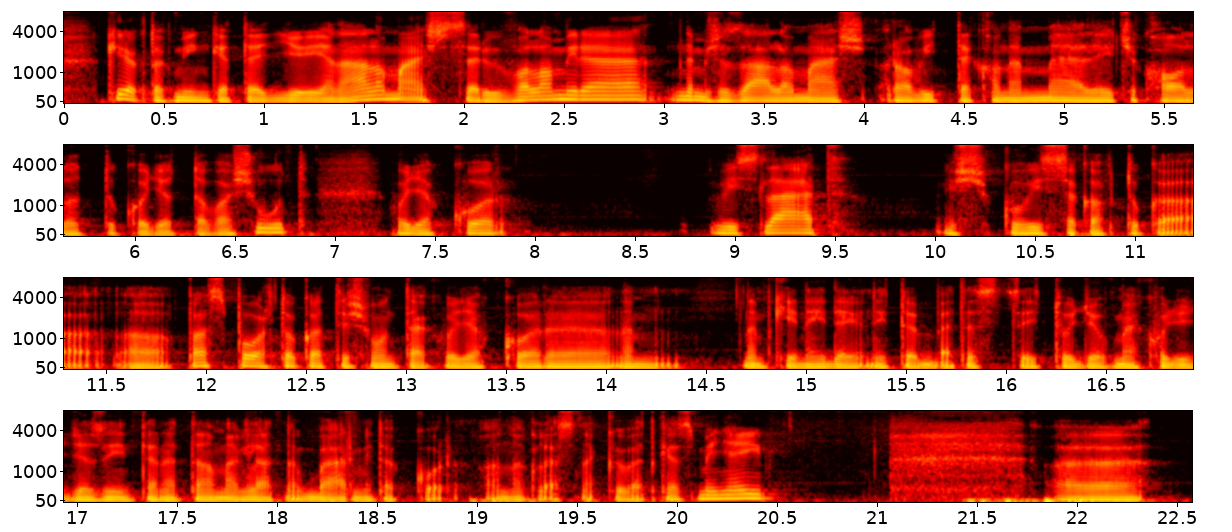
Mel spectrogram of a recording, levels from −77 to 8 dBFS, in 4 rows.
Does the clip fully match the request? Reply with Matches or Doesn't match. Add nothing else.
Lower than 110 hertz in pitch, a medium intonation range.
Matches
